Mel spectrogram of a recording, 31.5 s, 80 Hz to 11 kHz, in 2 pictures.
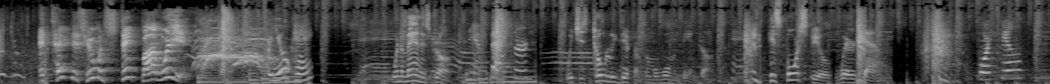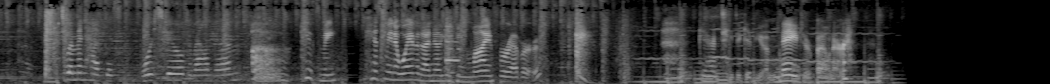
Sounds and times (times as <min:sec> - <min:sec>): Music: 0:02.9 - 0:29.4.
